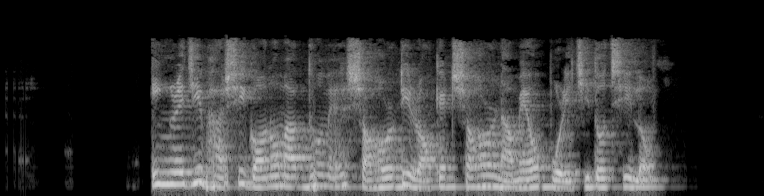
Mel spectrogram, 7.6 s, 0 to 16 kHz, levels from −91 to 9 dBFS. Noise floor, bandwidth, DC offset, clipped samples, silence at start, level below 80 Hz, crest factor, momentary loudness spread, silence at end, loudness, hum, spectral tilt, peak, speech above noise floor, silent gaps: under -90 dBFS; 7.8 kHz; under 0.1%; under 0.1%; 1.5 s; -56 dBFS; 14 dB; 5 LU; 1 s; -17 LUFS; none; -5.5 dB/octave; -4 dBFS; over 73 dB; none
